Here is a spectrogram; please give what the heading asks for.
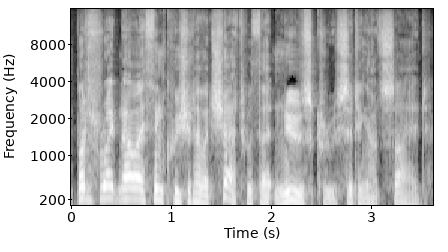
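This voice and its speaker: An actor playing a shrewd, confident male detective in a radio drama, speaking in a measured, deliberate and dryly condescending way. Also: on the high side, sing-song, no room sound, studio quality. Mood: assertive, condescending.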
